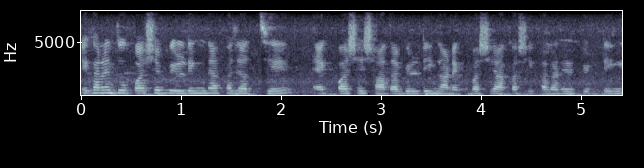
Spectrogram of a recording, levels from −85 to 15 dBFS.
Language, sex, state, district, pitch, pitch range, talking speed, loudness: Bengali, female, West Bengal, Paschim Medinipur, 215 Hz, 200-235 Hz, 190 wpm, -17 LUFS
